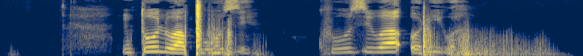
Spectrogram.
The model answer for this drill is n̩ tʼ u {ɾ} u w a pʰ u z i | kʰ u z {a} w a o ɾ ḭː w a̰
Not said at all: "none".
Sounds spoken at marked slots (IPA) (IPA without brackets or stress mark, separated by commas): l, i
